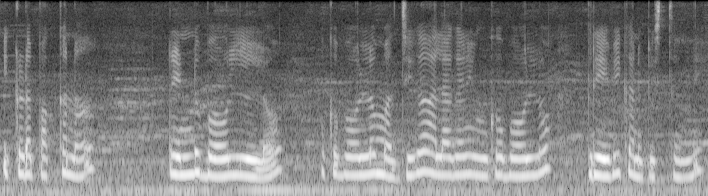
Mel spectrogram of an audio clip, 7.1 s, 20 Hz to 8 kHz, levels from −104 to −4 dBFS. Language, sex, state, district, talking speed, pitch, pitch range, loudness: Telugu, female, Telangana, Mahabubabad, 100 wpm, 240 Hz, 230-245 Hz, -15 LUFS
